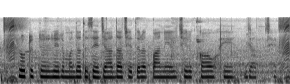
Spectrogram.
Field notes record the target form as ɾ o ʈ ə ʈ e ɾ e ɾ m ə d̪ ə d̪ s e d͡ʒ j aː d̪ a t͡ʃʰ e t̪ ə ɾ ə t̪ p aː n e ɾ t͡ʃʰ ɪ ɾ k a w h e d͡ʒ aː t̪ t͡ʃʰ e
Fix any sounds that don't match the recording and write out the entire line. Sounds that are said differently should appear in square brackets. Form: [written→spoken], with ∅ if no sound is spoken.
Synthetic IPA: ɾ o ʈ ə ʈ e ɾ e ɾ m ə d̪ ə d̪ s e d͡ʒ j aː d̪ a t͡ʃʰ e t̪ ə ɾ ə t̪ p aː n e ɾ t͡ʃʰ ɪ ɾ k a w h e d͡ʒ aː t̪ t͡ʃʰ e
